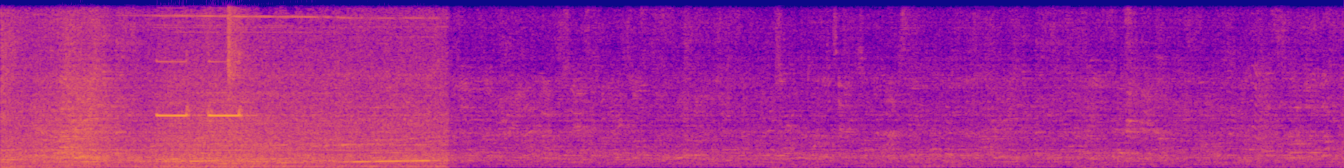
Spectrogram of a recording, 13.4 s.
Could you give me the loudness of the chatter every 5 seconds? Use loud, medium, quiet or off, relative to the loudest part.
loud, medium, medium.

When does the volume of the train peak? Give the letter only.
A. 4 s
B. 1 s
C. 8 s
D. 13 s
A.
